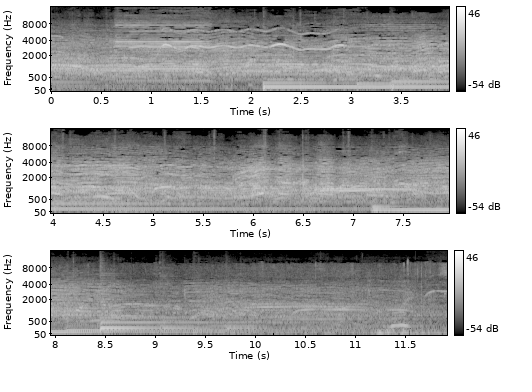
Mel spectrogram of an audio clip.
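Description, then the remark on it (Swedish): A large outdoor crowd, gathered to watch a hostage exchange, waves and cheers, whooping and shouting continuously as a bus carrying hostages returns, a dense roar of many voices with scattered high yells, while a low sustained engine drone hums underneath. “När en buss med gisslan återvänder vinkar och jublar folket som har samlats för att se utväxlingen.”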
